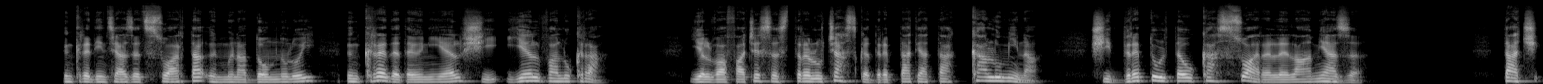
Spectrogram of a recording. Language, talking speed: Romanian, 115 wpm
